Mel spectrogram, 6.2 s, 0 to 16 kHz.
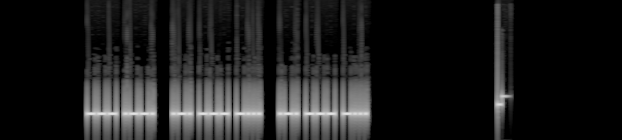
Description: Morse code, heard as a keyed tone, about 44 wpm, 700 Hz. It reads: OP ROB ROB
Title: Common QSO Phrases Encore 45wpm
